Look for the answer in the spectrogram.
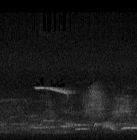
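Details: Brief moment of birdsong in Ireland's Midlands: a long thin high whistle, then a warbled phrase ending in a clear upward-sliding whistle.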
